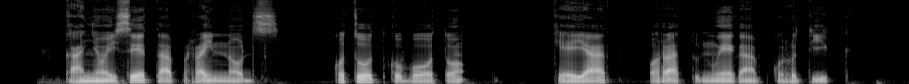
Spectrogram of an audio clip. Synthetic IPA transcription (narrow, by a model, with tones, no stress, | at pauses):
ka̰ɲɔ˨jse˦ta˨pra˦inɔds | ko˦to˦t̪ko˨bɔ˨tɔ | kʰɛ˨jat̚ | ɔ˦ɾatu˨nwe˦ka̰p̚ko˨ɾo̰˨ti˦k̚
